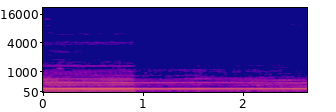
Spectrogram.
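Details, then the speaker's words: G3 Hemi swapped into a pace car, electric fuel pump on the frame rail by the right rear tire priming before first start, pressure near 60, return line working, no leaks: faint steady low hum, no pulsing or whine; normal fuel pump operation. "I don't know if you can hear it from me being up here, but it's on on the frame rail by the right rear tire. So, I can hear it now, but normally you don't hear it when the engine's running."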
